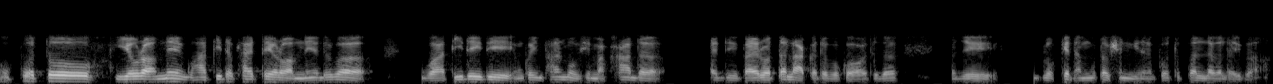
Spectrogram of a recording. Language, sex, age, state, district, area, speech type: Manipuri, male, 30-45, Manipur, Bishnupur, rural, conversation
